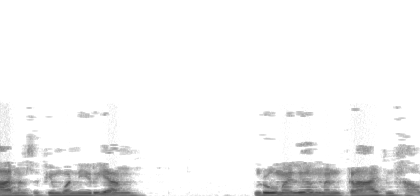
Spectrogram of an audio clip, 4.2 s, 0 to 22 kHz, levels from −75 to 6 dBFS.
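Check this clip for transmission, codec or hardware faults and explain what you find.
One fault runs through the whole speech clip. Throughout, likely WMA compression at a low bitrate, around 24 kbps, using long transform blocks that zero weak lines and smear quantisation noise. The sound rings and turns washy, with a breathing hiss and nothing above 10.4 kHz.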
